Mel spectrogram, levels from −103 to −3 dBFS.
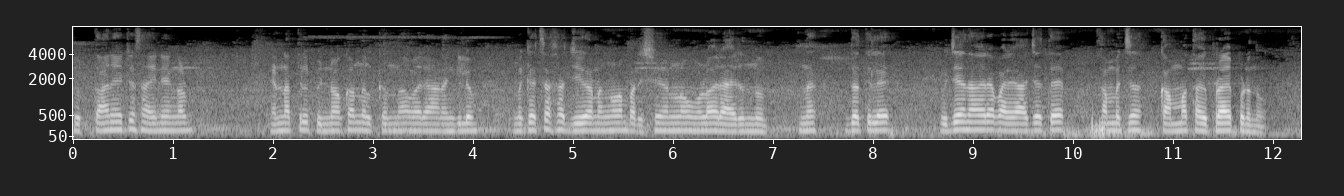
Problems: constant background noise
